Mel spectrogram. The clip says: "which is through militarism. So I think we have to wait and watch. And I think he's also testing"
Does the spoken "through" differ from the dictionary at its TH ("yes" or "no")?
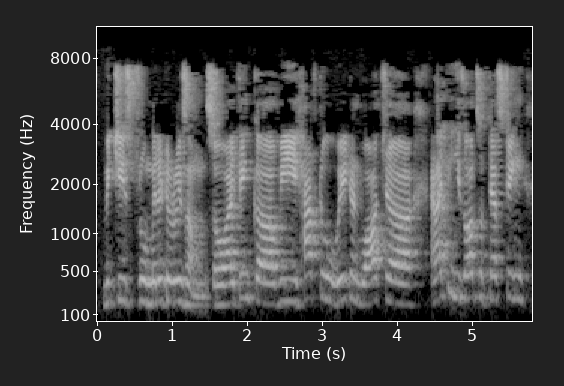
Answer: yes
